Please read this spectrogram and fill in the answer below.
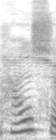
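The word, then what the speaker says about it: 函数: 펑션, 한슈.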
